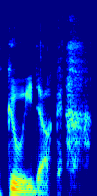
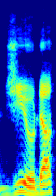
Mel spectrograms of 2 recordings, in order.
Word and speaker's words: geoduck: It's not geo, it's not duck, and it's certainly not geoduck, but then why is it?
